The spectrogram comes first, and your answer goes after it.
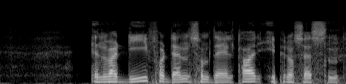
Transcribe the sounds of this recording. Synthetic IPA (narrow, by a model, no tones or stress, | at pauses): eːnʋæɖiːfɔɖɛnsɔmd̪eːlt̪ʰɑːɾiːpʰɾʊsɛsn̩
